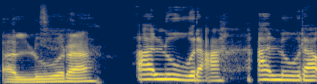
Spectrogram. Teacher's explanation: I would elongate that U just to put more emphasis on the word allura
